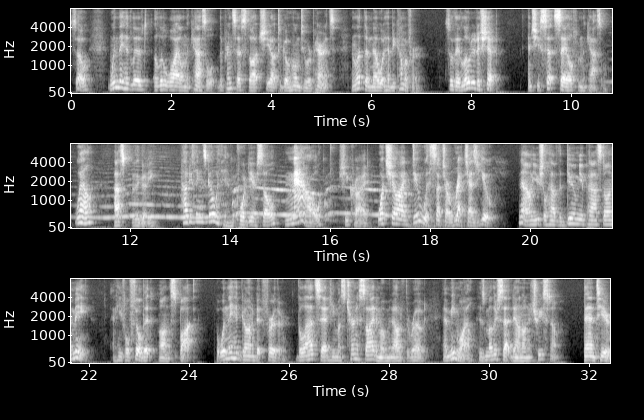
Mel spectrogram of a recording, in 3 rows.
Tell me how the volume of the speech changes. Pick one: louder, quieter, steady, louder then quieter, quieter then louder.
steady.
